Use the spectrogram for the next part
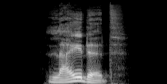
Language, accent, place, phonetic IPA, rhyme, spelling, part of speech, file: German, Germany, Berlin, [ˈlaɪ̯dət], -aɪ̯dət, leidet, verb, De-leidet.ogg
- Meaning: inflection of leiden: 1. third-person singular present 2. second-person plural present 3. second-person plural subjunctive I 4. plural imperative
